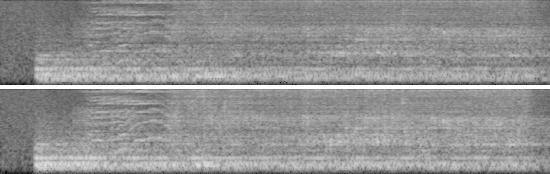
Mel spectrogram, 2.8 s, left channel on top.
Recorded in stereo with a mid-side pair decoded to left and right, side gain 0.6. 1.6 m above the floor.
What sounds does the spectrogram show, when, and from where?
0.2 s a running tap: 55° right, 1.8 m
